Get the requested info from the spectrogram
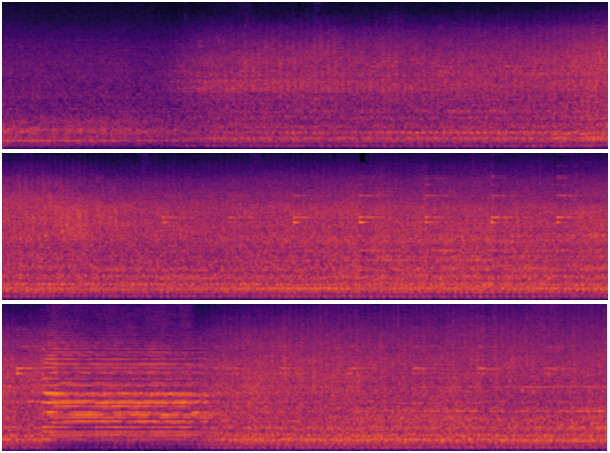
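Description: Diesel locomotives of a freight train running and approaching, with engine and rail noise that grows louder about two seconds in. A bell dings steadily through the second half, and the horn sounds one blast of about two seconds near the end.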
